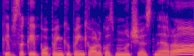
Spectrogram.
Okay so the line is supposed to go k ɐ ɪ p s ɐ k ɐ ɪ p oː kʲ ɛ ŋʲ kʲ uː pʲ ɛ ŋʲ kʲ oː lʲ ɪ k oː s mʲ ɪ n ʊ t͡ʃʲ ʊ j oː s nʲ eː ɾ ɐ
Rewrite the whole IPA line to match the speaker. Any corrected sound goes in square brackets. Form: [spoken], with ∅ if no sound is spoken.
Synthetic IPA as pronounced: k ɐ ɪ p s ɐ k ɐ ɪ p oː [pʲ] ɛ ŋʲ kʲ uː pʲ ɛ ŋʲ kʲ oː lʲ ɪ k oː s mʲ ɪ n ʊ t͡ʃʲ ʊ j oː s nʲ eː ɾ ɐ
